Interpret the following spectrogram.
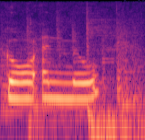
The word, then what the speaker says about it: Gomu: is because in japanese 5 and 6 can be pronounced as go and moo which is a reference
